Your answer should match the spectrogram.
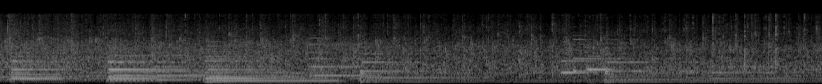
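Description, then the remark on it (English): An audience on its feet claps for the word of God during a church sermon, continuously in a dense, crackling wash of hands, steady and fairly loud, with sustained keyboard or organ chords changing underneath. No one speaks. “Don't stop clapping. Clap for the word of God.”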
